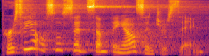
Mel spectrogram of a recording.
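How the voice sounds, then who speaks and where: A woman voicing a bright young girl explorer in a children's audio drama, explaining history facts in a clear storytelling way. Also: high-pitched, huge pitch swings, quick pace, no room sound, studio quality, heavily acted.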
